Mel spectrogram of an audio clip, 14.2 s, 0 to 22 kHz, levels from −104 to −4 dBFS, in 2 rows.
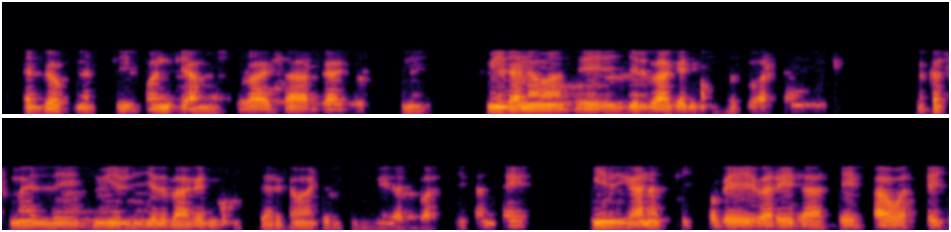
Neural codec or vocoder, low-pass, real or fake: vocoder, 22.05 kHz, 80 mel bands, WaveNeXt; 3.6 kHz; fake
